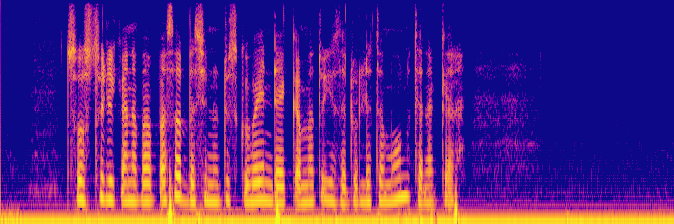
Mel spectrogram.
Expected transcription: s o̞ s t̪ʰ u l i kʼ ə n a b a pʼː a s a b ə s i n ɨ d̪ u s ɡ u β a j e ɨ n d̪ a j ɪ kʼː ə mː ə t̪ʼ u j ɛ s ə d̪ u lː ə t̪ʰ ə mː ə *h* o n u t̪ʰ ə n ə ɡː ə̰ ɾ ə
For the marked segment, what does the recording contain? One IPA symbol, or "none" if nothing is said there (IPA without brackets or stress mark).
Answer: h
